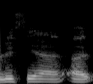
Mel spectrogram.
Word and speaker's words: luthier: that correctly michael uh lutie or luthier that's probably the anglo-science version of it okay because i was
